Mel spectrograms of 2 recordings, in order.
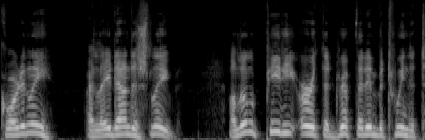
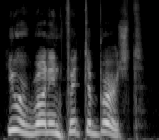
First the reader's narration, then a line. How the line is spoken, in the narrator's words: cried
